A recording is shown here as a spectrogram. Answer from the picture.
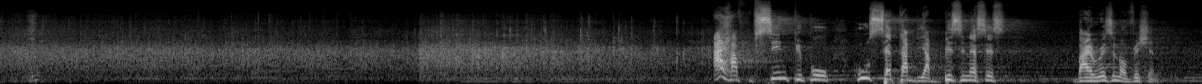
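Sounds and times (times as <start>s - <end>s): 
crowd clapping: 0.0s - 8.0s
speech: 7.3s - 10.2s, 10.8s - 11.7s.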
